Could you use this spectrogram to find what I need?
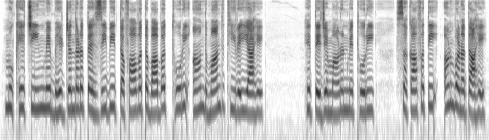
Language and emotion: Sindhi, fearful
